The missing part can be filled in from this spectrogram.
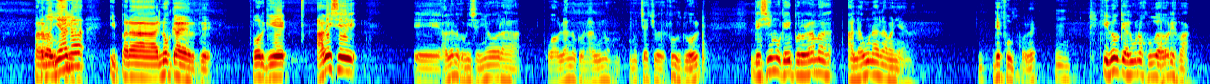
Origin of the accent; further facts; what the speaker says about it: Corrientes, Argentina; Y cuando yo tenía 16 años, que todavía estaba en Corrientes. Yo soy de Corrientes, 1000 kilómetros de Buenos Aires.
